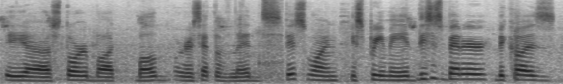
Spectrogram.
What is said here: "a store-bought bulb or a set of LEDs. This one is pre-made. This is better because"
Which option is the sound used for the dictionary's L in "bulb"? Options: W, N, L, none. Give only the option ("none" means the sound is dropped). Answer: L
